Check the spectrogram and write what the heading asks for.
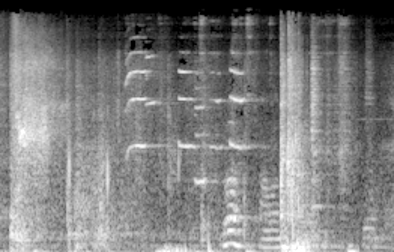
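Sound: door being closed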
